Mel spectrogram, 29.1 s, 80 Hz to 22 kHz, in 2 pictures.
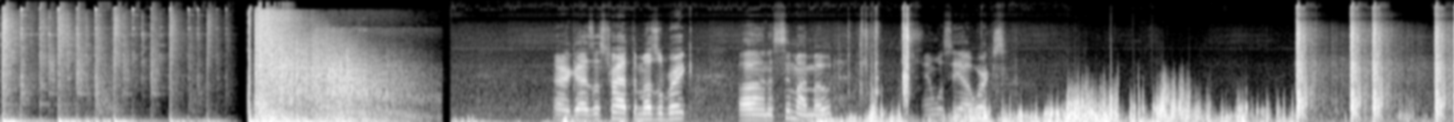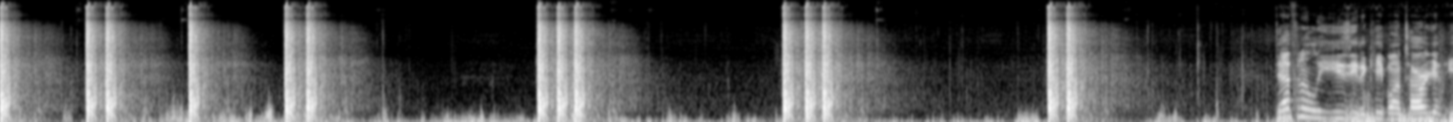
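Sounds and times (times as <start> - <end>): rifle shots: 2.5 - 4.4, 13.0 - 18.2, 19.9 - 20.9, 22.4 - 23.3, 25.0 - 25.8.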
